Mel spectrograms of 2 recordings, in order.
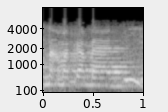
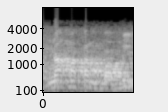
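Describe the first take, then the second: First: The word babi is said softly and gently. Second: The word babi is said hard and forcefully. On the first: The speaker calls it wrong. "bukan boleh sebut lembut-lembut tak sedap" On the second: The speaker calls it right. "Bau bunyi itu sedap sikit"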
